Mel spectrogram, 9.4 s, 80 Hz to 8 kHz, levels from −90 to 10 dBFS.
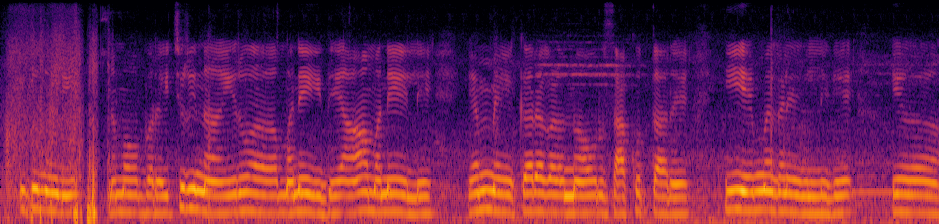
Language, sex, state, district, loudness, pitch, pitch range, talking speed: Kannada, female, Karnataka, Raichur, -17 LUFS, 185 Hz, 175-195 Hz, 115 wpm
